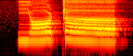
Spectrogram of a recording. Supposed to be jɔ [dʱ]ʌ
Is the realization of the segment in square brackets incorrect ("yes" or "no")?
yes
